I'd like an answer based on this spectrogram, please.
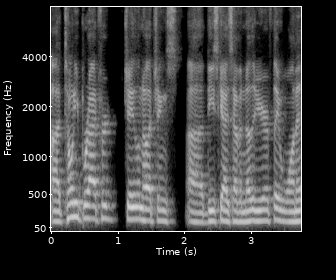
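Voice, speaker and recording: An unremarkable speaking voice from a man at medium pitch, fairly quick pace and fairly even intonation, over a quiet background. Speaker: sports podcast host. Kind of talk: casual chat.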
